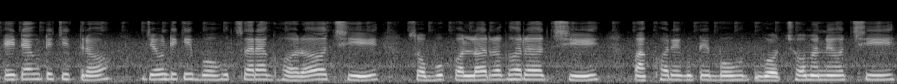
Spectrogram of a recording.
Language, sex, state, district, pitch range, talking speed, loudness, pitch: Odia, female, Odisha, Sambalpur, 205-225 Hz, 135 wpm, -14 LUFS, 215 Hz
